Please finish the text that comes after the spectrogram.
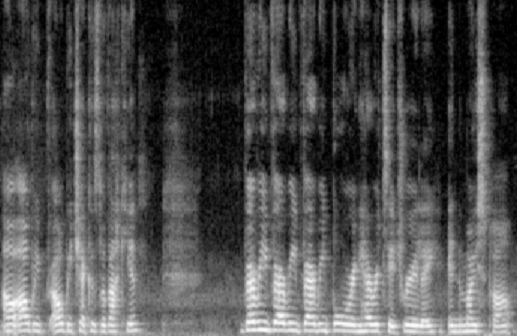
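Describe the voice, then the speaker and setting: A woman's voice: a little high, flat delivery, moderate pace, a bit bright. A woman with a British English accent hosting a casual livestream Q&A from a dim room at home, rambling and sweary with lots of ums. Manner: rambling and sweary, with many fillers. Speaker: livestream host.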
